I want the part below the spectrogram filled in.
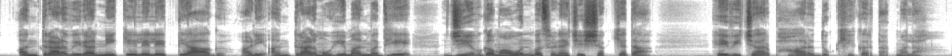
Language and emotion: Marathi, sad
